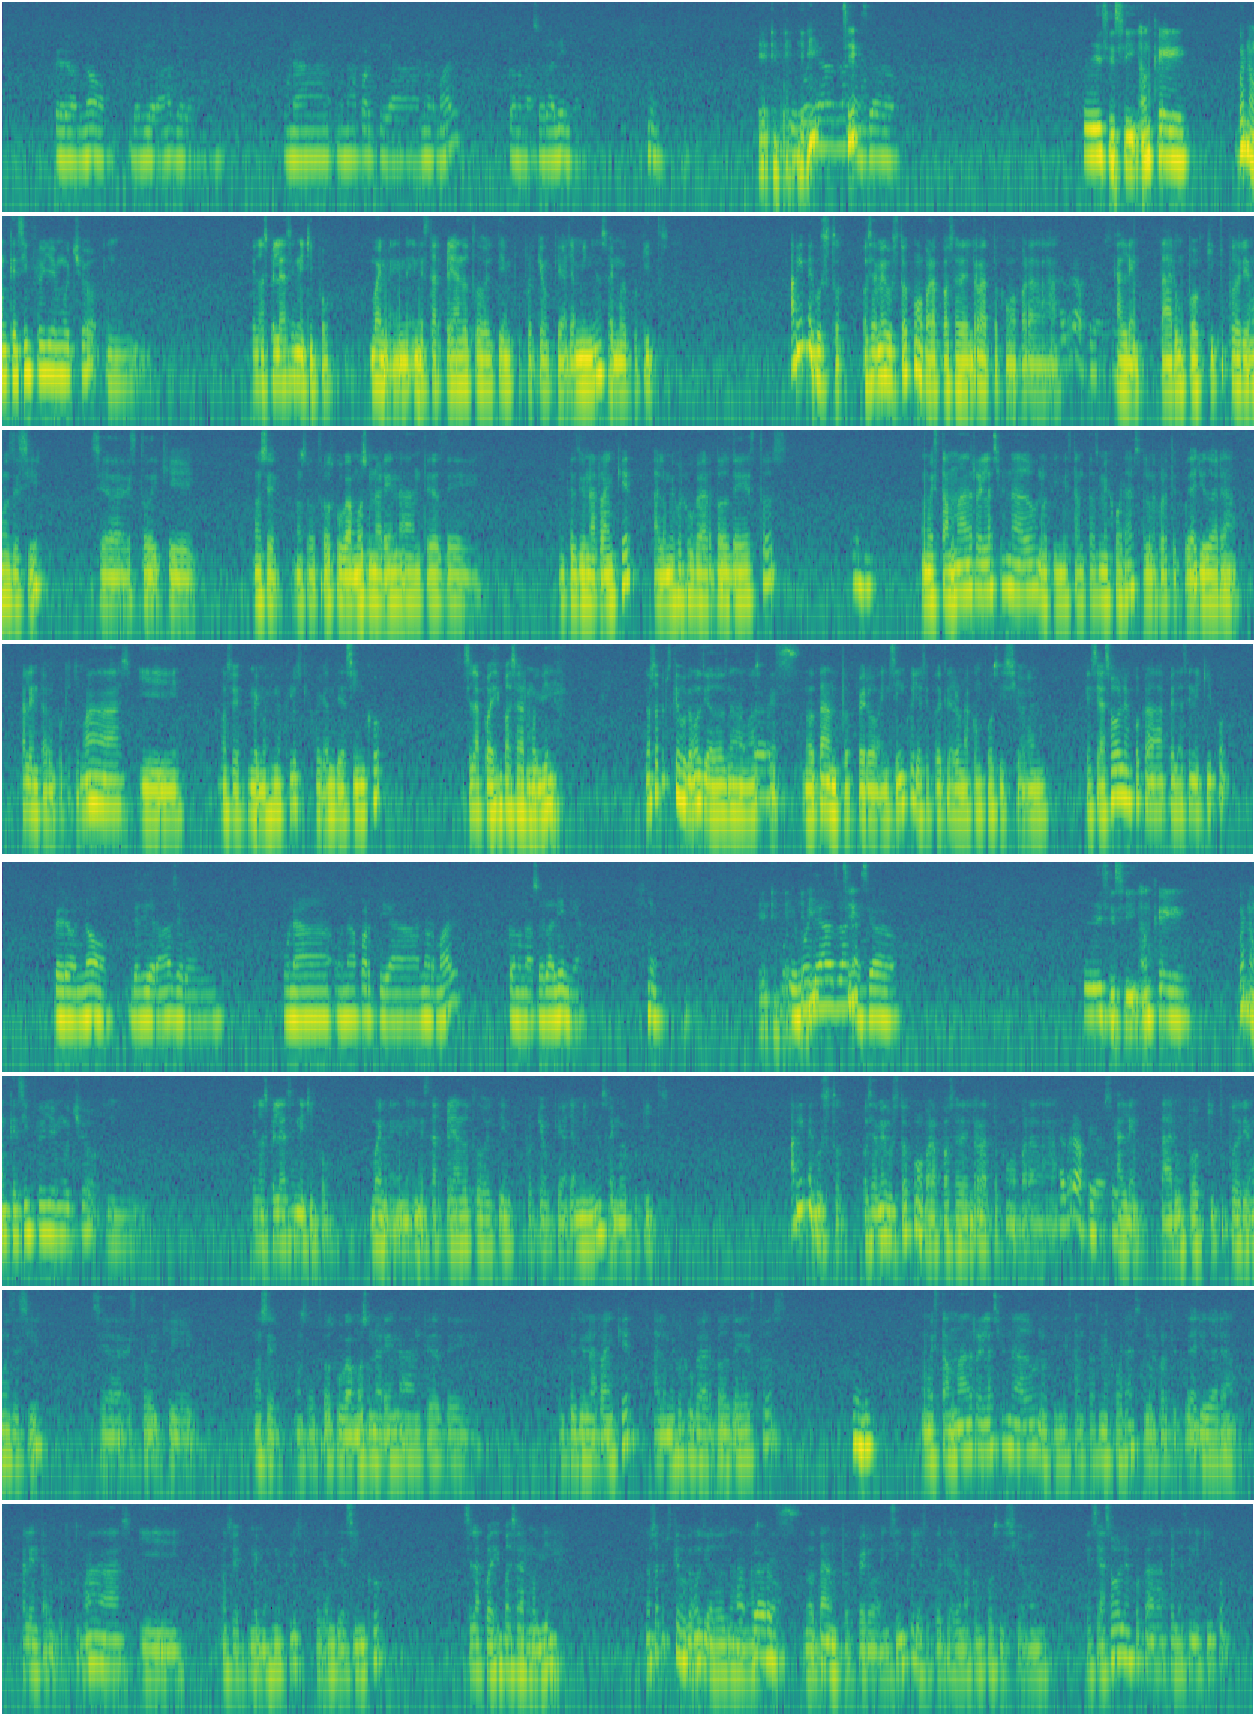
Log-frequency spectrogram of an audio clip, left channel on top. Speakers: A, on the right; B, on the left.
A: Pero no, decidieron hacer un, una, una partida normal con una sola línea <laughs>
B: <laughs>
A: y muy desbalanceado.
B: Sí, sí, sí, sí. aunque... Bueno, aunque sí influye mucho en, en las peleas en equipo. Bueno, en, en estar peleando todo el tiempo, porque aunque haya minions, hay muy poquitos. A mí me gustó, o sea, me gustó como para pasar el rato, como para
A: Es rápido, sí.
B: calentar un poquito, podríamos decir. O sea, esto de que, no sé, nosotros jugamos una arena antes de, antes de un arranque, a lo mejor jugar dos de estos
A: Ujú.
B: Como está más relacionado, no tienes tantas mejoras, a lo mejor te puede ayudar a calentar un poquito más y no sé, me imagino que los que juegan día 5 sí se la pueden <laughs> pasar muy bien. <laughs> Nosotros que jugamos día 2 nada
A: Ah,
B: más,
A: claro.
B: pues no tanto, pero en 5 ya se puede crear una composición que sea solo enfocada a peleas en equipo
